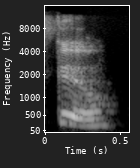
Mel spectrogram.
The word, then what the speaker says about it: Goux: It's Goux, but you're close.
